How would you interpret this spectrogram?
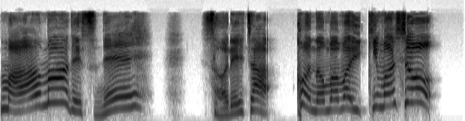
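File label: win, Japanese voice; GF Alarm; USAS12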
